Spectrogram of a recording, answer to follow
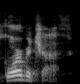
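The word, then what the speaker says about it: Gorbachev: little vignette that lights things up a little gorbachov came in okay now the name is gorbachov that's the way you pronounce it I won't go through the orthography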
